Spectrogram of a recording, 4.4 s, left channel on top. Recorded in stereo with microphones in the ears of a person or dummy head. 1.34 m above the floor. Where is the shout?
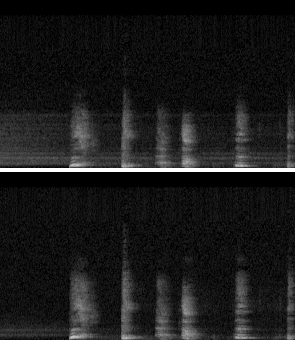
30° right (ahead or behind), 2.5 m; by 4.3 s 15° left (ahead or behind), 6 m.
